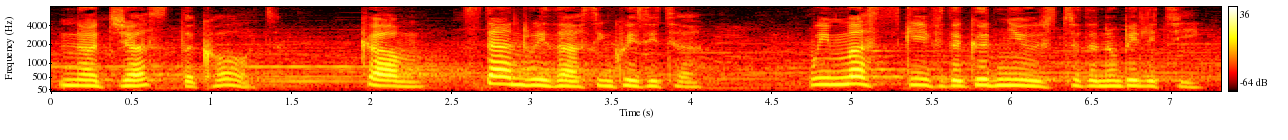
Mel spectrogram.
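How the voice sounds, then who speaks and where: An actress playing a regal, commanding empress in a fantasy game, speaking formally and imperiously. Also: female voice, mid-range voice, measured pace, music in the background, lightly acted. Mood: gracious. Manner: stately, imperious.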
